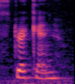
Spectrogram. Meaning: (adjective) 1. Struck by something 2. Disabled or incapacitated by something
- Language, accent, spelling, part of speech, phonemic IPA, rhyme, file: English, US, stricken, adjective / verb, /ˈstɹɪkən/, -ɪkən, En-us-stricken.ogg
